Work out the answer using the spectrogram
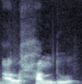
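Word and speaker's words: الحمد: আছে আলহামদুলিল্লাহি রাব্বিল আলামিন এখানে প্রথম যে আলহামদু এই হা টা উচ্চারণ করতে গিয়ে আমার এখানে আপনারা লক্ষ্য করেন এই যে আল হা এই যে গলাটা চাপ হবে আলহামদু ব্যাস টোটাল একটা আয়াতের মধ্যে শুধু একটা জায়গায় কঠিন সেটা হচ্ছে হা উচ্চারণটা আজকে আমরা শিখলাম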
